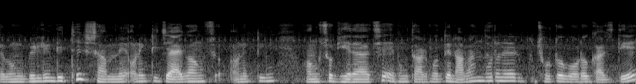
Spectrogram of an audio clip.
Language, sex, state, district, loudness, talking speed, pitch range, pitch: Bengali, male, West Bengal, Jhargram, -19 LUFS, 200 wpm, 125-155 Hz, 135 Hz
